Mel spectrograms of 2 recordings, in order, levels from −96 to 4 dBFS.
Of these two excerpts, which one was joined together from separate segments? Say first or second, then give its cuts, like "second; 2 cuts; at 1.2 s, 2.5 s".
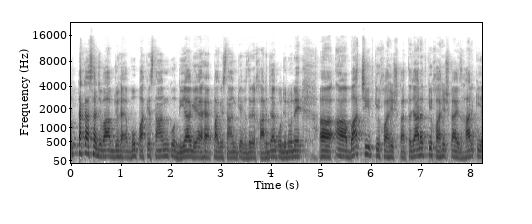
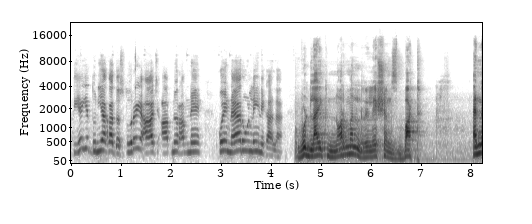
second; 1 cut; at 4.5 s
